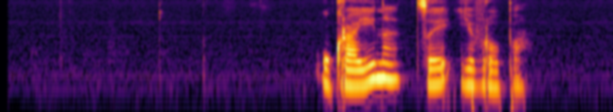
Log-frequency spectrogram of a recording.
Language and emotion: Russian, neutral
